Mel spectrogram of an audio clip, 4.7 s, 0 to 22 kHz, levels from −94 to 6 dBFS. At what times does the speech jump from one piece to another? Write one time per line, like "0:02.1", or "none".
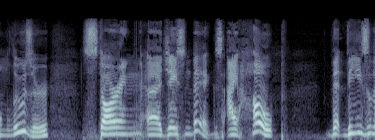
none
